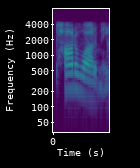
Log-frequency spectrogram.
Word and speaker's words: Potawatomi: And I'm not sure how to say the last one, Potawatomi. – Potawatomi. Okay.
